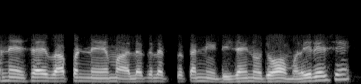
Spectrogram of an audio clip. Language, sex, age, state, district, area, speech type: Gujarati, male, 30-45, Gujarat, Rajkot, urban, conversation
